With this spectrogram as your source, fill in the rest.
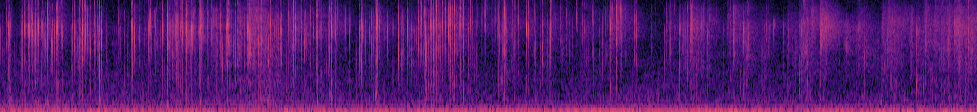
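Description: A small clear cellophane bag tied with a red ribbon and holding treats is held up and crinkled with the fingertips. Dense, continuous crackling fills the clip, with many sharp, bright crinkles over a low rumbling background and no ringing.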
